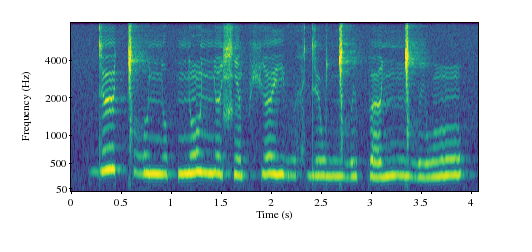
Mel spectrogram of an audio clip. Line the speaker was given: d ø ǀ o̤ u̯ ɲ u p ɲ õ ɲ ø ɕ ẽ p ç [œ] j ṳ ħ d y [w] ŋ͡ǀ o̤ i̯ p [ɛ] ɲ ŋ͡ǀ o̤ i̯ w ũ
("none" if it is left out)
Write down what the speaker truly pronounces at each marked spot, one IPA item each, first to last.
ø, w, œ

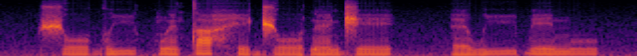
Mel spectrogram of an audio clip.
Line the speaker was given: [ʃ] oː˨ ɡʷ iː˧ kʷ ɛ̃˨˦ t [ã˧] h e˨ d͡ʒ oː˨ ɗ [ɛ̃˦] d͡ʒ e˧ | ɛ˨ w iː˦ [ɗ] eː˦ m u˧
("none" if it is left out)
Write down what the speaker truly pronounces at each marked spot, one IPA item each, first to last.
ʃ, a˧, ɛ̃˧, ɓ

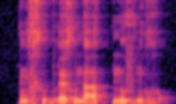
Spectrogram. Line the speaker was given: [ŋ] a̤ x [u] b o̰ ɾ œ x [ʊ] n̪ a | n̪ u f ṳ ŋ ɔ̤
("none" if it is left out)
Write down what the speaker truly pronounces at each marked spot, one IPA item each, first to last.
ŋ, u, u

